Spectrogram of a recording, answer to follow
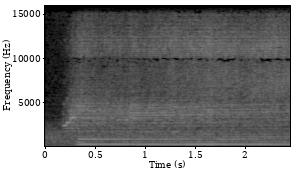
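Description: A steady low hum on one held pitch, with a hiss behind it, starting a moment in.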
